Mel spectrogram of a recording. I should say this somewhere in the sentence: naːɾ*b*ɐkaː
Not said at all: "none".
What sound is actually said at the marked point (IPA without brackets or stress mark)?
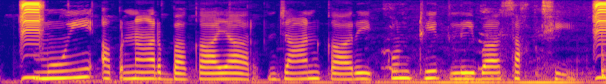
b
